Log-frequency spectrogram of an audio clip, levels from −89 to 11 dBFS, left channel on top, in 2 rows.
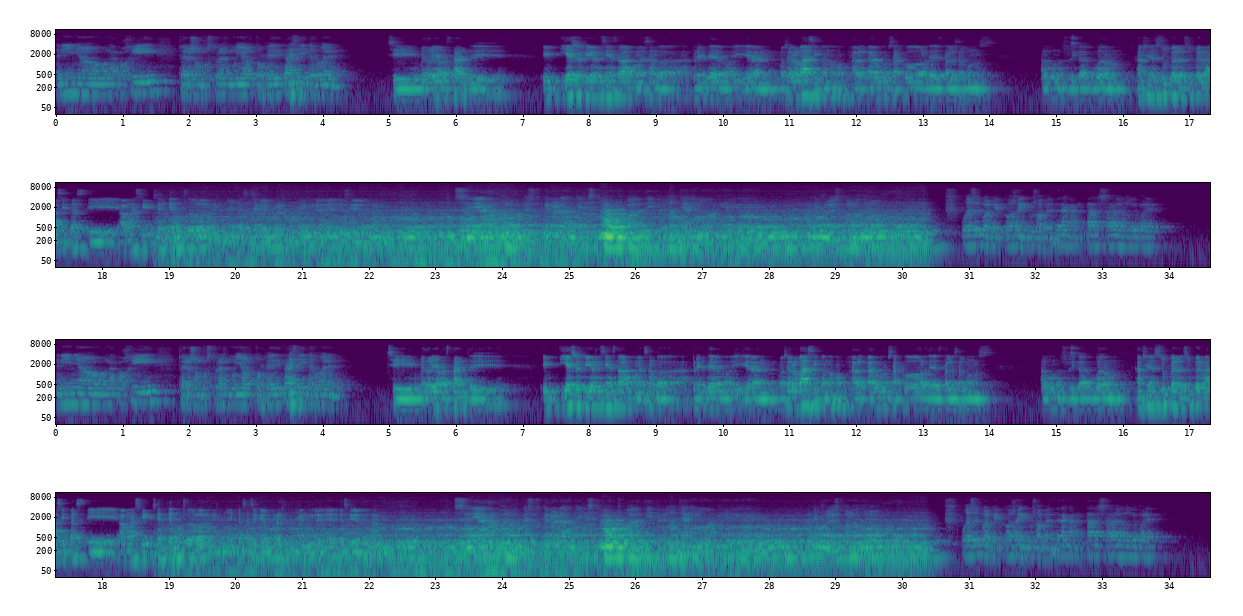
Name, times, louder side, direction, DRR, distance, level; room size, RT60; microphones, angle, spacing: voice 1, 0.0-4.3 22.5-22.6 23.3-27.9 28.5-29.7 30.6-33.7, equal, 35° right, -4 dB, 0.7 m, -42 dB
voice 2, 5.0-6.7 7.3-14.0 14.8-22.4, right 2 dB, 70° right, 4 dB, 0.5 m, -36 dB
sound 1, 18.7-30.4, left 2 dB, 15° left, 0.4 m, -30 dB
2.6 x 2.6 x 2.8 m, 0.78 s
head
